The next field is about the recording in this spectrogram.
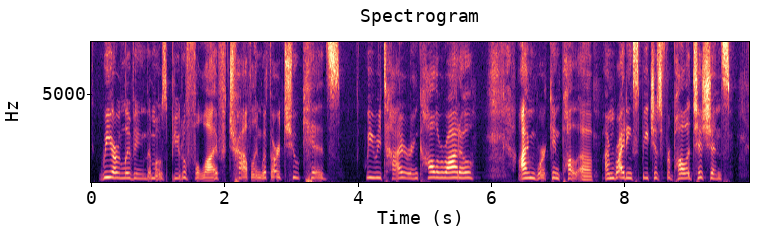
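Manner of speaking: tearful crying voice, words wet with tears. Giving a timed talk to an audience, the speaker goes on, crying. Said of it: "Because I'm like crying".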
